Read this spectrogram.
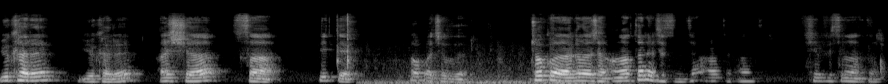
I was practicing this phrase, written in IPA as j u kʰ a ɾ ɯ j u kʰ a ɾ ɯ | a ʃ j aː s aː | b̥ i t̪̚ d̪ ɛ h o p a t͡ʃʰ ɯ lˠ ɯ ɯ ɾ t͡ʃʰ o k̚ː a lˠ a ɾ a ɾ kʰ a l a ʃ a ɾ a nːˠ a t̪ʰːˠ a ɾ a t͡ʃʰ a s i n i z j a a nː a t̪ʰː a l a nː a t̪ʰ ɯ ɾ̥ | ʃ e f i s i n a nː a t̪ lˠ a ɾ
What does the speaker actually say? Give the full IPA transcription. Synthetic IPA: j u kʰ a ɾ ɯ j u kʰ a ɾ ɯ | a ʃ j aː s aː | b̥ i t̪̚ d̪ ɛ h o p a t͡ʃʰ ɯ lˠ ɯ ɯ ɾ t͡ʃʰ o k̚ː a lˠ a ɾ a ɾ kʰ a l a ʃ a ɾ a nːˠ a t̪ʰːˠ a ɾ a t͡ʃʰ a s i n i z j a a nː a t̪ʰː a ɾ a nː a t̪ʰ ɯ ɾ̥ | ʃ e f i s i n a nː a t̪ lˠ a ɾ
